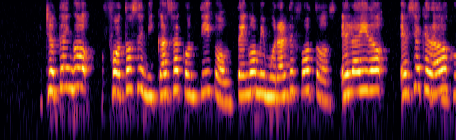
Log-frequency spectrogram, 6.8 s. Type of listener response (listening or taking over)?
listening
